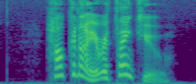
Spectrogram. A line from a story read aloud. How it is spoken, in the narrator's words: cried she impulsively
